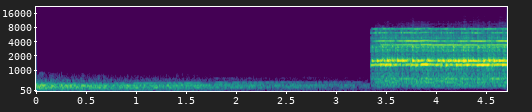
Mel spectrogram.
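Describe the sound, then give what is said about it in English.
A low, muffled rumble gives way abruptly to a loud, bright telephone bell ringing continuously for the last second and a half. “I don't want to tell you what to do, but you're listening to this on your phone, and your phone is ringing.”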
